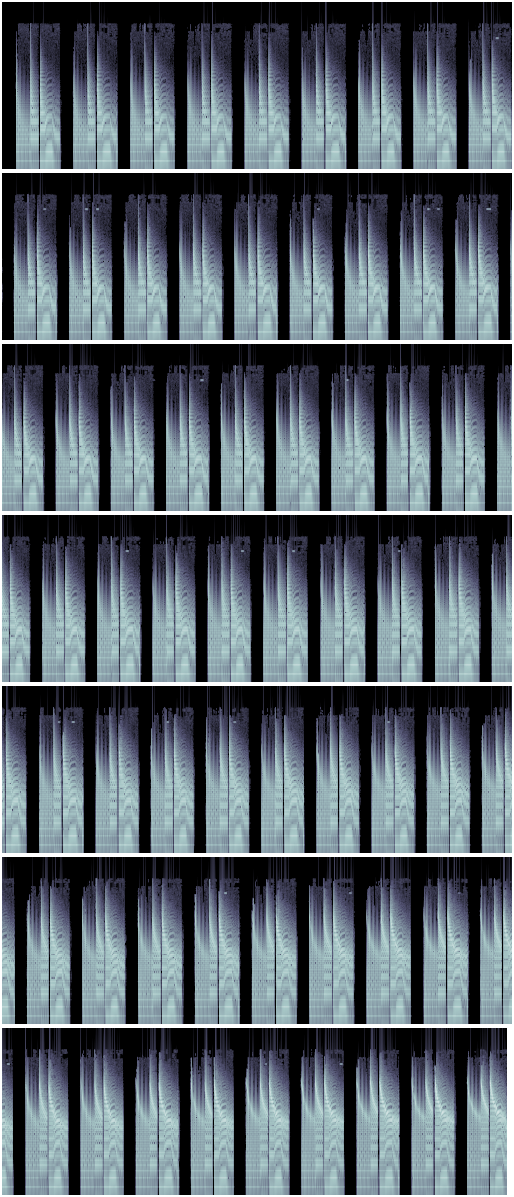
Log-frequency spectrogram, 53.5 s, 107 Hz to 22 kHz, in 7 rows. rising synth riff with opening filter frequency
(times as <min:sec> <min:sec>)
0:43.1 0:53.4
